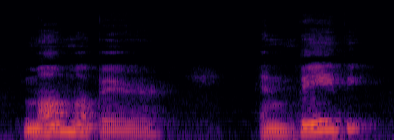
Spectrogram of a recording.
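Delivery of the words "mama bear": ordinary delivery, nothing marked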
